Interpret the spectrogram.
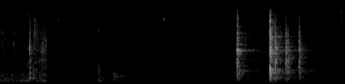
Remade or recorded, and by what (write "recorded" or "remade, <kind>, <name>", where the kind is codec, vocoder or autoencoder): recorded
